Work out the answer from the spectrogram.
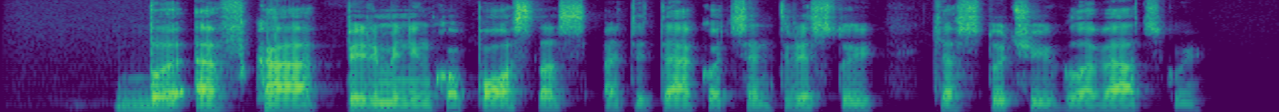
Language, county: Lithuanian, Vilnius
